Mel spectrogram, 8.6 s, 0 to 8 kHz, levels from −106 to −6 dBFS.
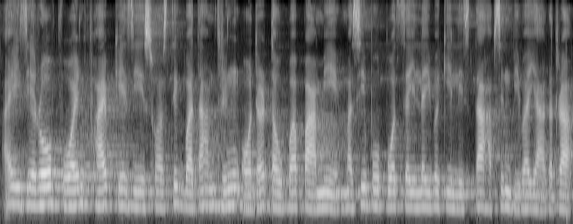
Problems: none marked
